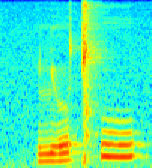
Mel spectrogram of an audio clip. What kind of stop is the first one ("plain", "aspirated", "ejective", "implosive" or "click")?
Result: click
